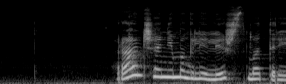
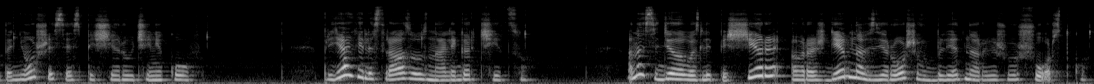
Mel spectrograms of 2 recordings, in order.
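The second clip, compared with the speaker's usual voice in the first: ordinary delivery, nothing marked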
